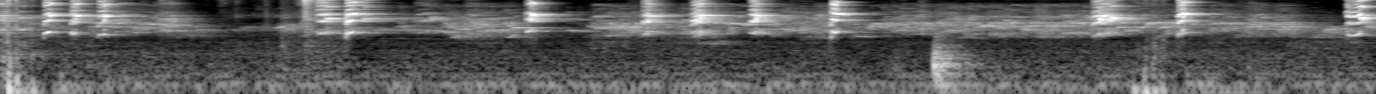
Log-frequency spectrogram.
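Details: African Agapornis lovebirds give distinct, sharp, high chirps in short clusters, spaced about half a second to a second apart, over a quiet background with a couple of low knocks.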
